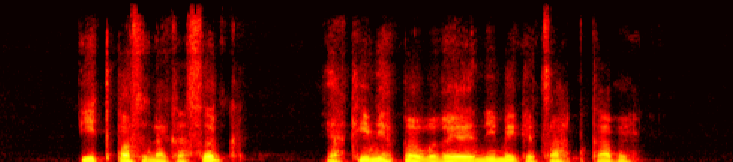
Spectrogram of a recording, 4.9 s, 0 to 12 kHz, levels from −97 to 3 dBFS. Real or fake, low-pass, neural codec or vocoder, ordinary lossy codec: fake; 10.8 kHz; codec, 44.1 kHz, 3.4 kbps, Pupu-Codec; Opus, 24 kbps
